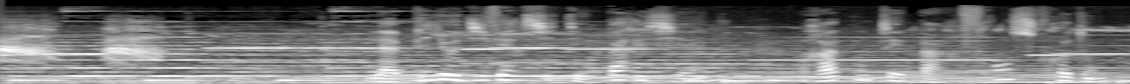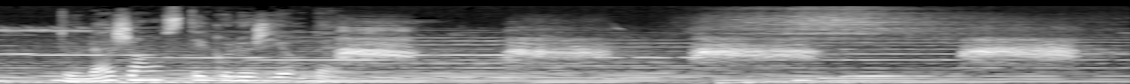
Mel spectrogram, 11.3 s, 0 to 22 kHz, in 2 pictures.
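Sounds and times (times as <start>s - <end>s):
carrion crow cawing in Paris: 0.0s - 1.4s, 7.3s - 11.2s
speech: 1.8s - 7.8s.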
